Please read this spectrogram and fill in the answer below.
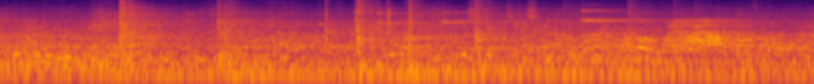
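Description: Badminton rally: several sharp racket-on-shuttlecock hits about a second apart, with brief high squeaks of court shoes on the gym floor.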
